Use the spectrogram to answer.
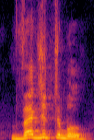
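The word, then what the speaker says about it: vegetable: एस यूलेस और आगे वेजिटेबल वेजिटेबल नहीं वेजिटेबल वेजटेबल और आगे जो है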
